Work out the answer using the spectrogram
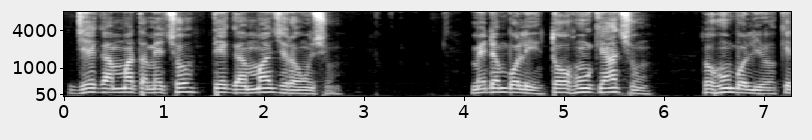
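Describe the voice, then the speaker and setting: Male storyteller, mellow low-brightness timbre, calm first-person narration.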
